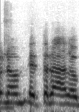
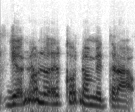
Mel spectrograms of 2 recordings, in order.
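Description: First: "cronometrado" said carefully with its r; corrected pronunciation. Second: "cronometrado" said "conometrao", first r dropped; mispronounced word. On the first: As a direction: say "cronometrado" fully, "cro" with a clear r. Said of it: "Cronometrado no". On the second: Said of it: "Cronometrado, ¿eh? Cronometrado no". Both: Real, not acted.

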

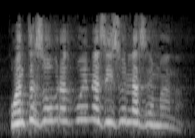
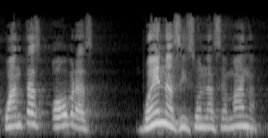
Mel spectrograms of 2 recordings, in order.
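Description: First: High-pitched, pointed question; challenging question. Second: Said in the usual way. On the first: Real, not acted. Preacher quizzes congregation on their week, high challenging question. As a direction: put the congregation on the spot, high-voiced.

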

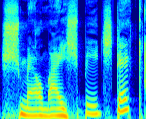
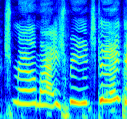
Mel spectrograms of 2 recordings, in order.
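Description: First: Low, slow cartoon dad with a slurred lisp; lightly lisped lecherous purr; Peter Griffin impression. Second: High, slow, squeaky cartoon voice; high Peter Griffin impression. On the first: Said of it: "I say just like that". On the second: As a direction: pitch it way up and drag it out. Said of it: "be like".

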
